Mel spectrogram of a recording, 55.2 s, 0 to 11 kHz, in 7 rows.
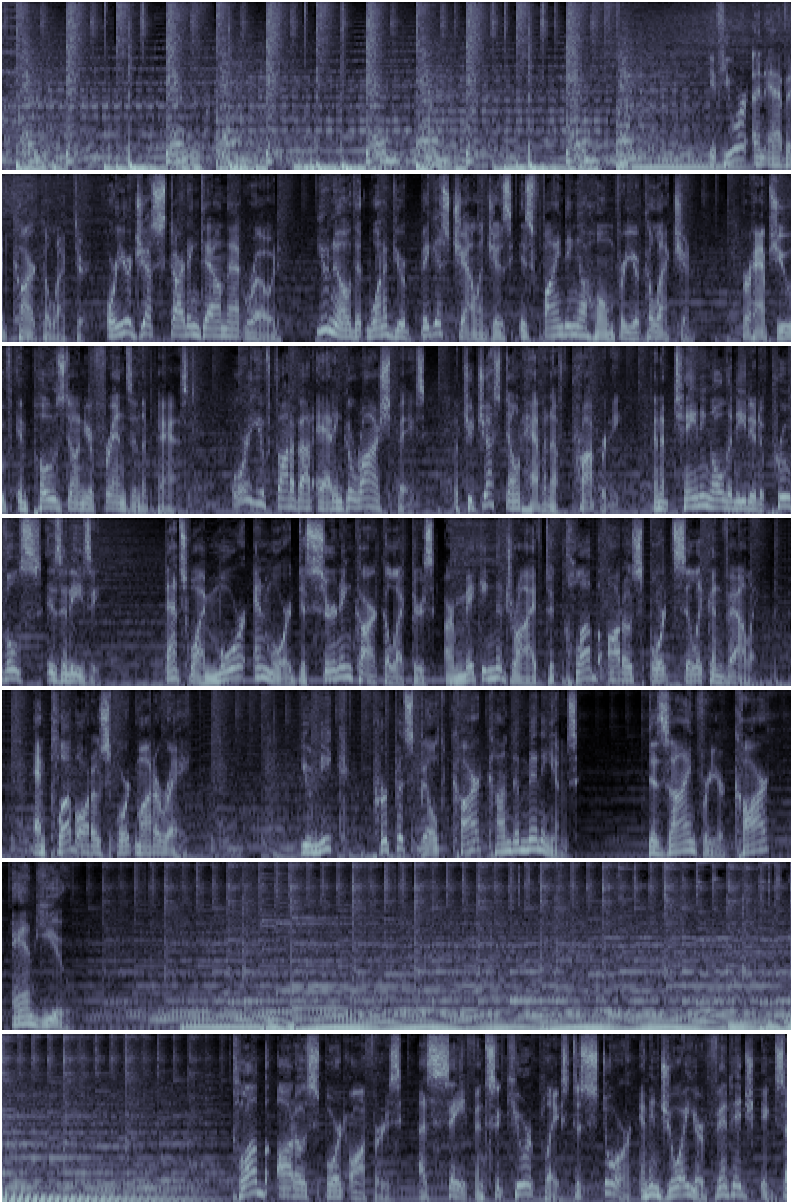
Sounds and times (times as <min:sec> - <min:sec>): Music: 0:00.0 - 0:55.1
Speech: 0:07.1 - 0:24.7, 0:25.3 - 0:31.2, 0:31.8 - 0:33.4, 0:34.5 - 0:37.3, 0:38.0 - 0:40.2, 0:49.6 - 0:55.1.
